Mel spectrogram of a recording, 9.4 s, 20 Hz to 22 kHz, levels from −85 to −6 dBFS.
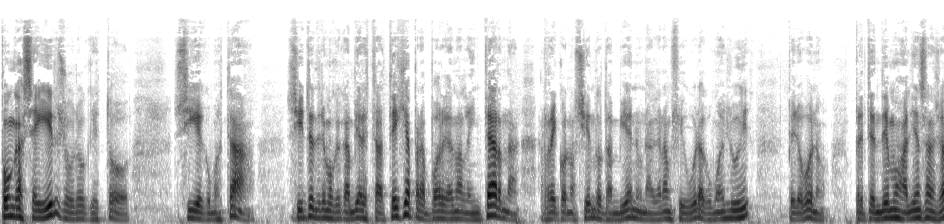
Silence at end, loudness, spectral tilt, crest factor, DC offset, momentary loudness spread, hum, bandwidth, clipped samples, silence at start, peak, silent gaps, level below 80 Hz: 0 s; -20 LUFS; -6.5 dB/octave; 20 dB; under 0.1%; 12 LU; none; 14.5 kHz; under 0.1%; 0 s; 0 dBFS; none; -50 dBFS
